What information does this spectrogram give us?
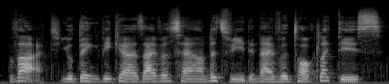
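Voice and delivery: loud, indignant mock Swedish accent. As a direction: put on an exaggerated Swedish accent in protest. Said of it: "shouldn't you have a Swedish accent".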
